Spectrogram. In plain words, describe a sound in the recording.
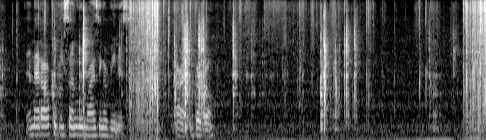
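Playing cards shuffle and riffle with a quick flutter.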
